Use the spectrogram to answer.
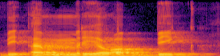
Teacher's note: ബി അംരി എന്ന റാഇന് തർക്കീഖാണ്, എന്നാൽ രണ്ടാമത്തെ റാഇന് തഫ്ഖീം.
